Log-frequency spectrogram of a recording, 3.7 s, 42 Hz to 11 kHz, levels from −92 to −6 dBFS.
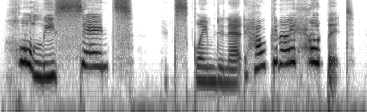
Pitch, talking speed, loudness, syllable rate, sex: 340 Hz, 145 wpm, -18 LUFS, 5.8 syllables/s, female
